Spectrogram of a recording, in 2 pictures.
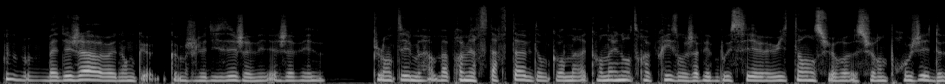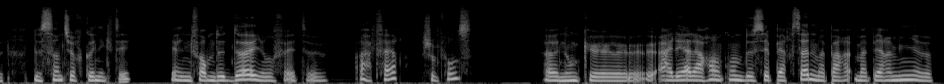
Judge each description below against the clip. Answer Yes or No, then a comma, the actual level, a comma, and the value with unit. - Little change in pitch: Yes, narrow, 2.3 semitones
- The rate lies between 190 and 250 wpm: Yes, average, 215 wpm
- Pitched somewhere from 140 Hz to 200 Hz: Yes, high, 190 Hz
